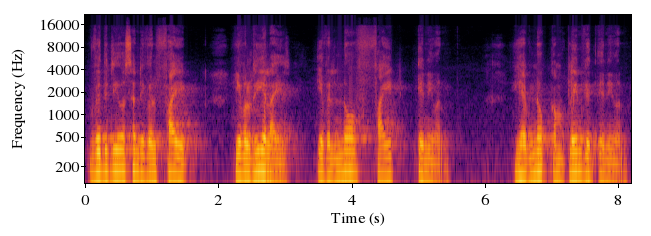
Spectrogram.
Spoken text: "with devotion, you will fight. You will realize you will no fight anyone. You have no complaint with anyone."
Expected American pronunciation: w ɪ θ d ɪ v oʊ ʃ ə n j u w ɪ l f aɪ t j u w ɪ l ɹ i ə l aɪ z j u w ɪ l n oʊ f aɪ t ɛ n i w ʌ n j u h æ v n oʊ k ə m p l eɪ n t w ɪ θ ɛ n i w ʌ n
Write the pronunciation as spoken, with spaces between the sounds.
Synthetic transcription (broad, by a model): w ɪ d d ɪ oʊ s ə n j u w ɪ l f aɪ t j u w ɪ l ɹ i ə l aɪ z j u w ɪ l n oʊ f aɪ t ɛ n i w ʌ n j u h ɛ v n oʊ k ə m p l eɪ n t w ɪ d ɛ n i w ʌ n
